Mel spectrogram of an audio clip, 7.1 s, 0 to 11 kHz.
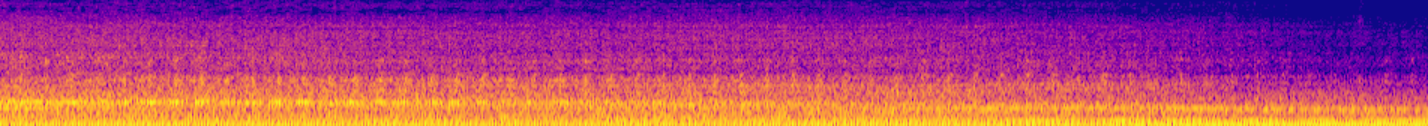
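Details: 2001 Opel Vectra B 1.8 engine: even idle with a dull knock, about four a second, riding over the engine note. Engine knock at idle from inside the engine.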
